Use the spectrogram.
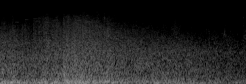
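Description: Cannon fire in a Sweden campaign of a real-time strategy war game: a dense, sustained rumbling barrage of booming shots blending into a continuous roar, loud throughout.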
